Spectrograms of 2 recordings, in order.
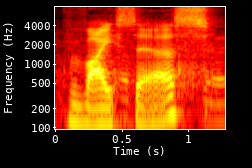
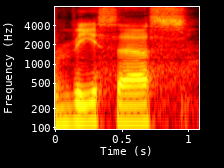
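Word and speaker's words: Visas: To meet up with Visis, or Visis. However you like to pronounce her name. It's all personal preference.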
